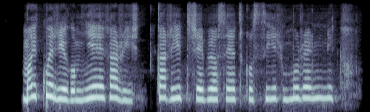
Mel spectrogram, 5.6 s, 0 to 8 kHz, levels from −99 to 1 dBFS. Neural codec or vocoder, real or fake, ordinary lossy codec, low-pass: vocoder, 22.05 kHz, 80 mel bands, WaveNeXt; fake; Opus, 64 kbps; 7.2 kHz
